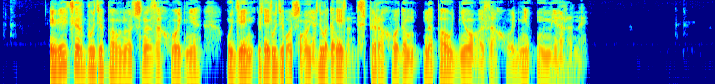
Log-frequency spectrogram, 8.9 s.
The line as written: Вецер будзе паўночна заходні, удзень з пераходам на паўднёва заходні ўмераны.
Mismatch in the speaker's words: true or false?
true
